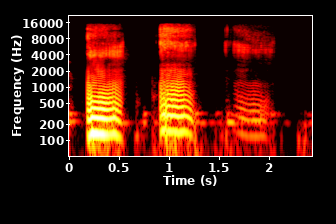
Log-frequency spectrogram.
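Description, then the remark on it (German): Three loud farts in a row, each a short buzzy blast lasting under half a second, with brief pauses between them and the last one slightly softer. “Kommt, …, letzter, letzter, letzter Furz.”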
